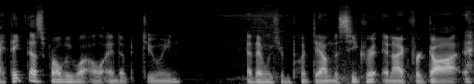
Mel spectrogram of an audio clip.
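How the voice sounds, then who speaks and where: With music in the background, a man speaks at a fairly low pitch in a dry, close sound with no echo. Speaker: video game streamer. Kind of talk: gameplay commentary.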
